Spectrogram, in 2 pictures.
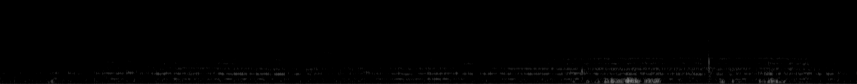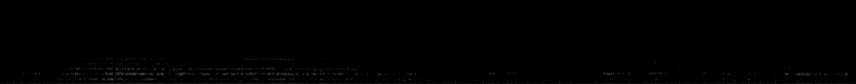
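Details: Honey bees buzzing steadily, a low droning hum with a few louder close passes near six and eight seconds, otherwise an even, continuous tone throughout.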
